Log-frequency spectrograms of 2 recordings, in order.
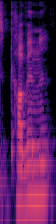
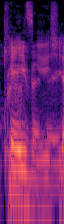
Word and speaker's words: Coven: Last bit of Marvel news is Coven of Chaos. Am I saying it right this time? – Yeah, the correct not Caven. Definitely not Caven.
